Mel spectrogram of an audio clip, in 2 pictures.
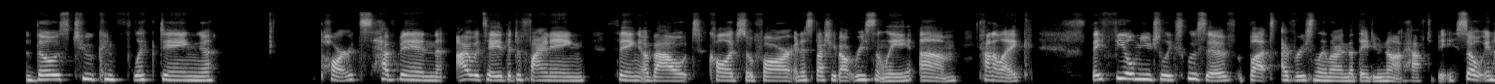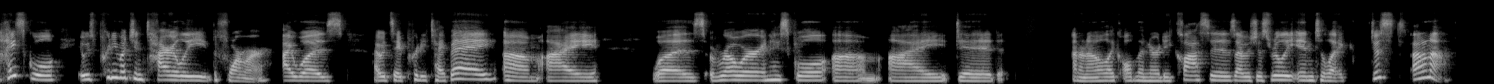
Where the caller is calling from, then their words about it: San Anselmo, California, United States; I'm calling from San Anselmo, which is about 45 minutes north of San Francisco.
